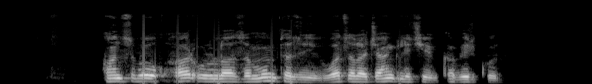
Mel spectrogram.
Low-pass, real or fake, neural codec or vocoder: 10.8 kHz; real; none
